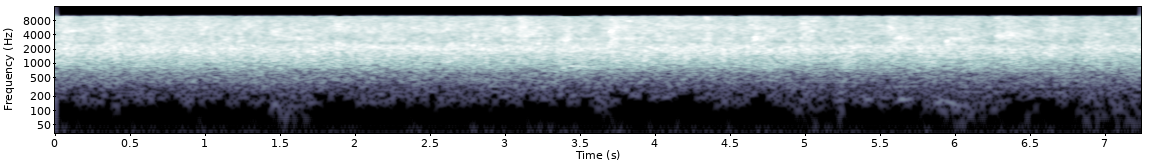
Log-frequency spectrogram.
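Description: Steady, dense applause from an audience welcoming an invited guest, a continuous crackling wash of many hands clapping at even loudness throughout, with no voices over it.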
